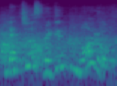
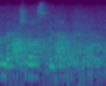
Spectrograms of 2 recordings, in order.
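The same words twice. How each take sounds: First: The voice sounds cheerful and happy. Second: The voice sounds low and disappointed. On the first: The news is welcome. "if it's a happy tone" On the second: The news is unwelcome. "or a sad tone"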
